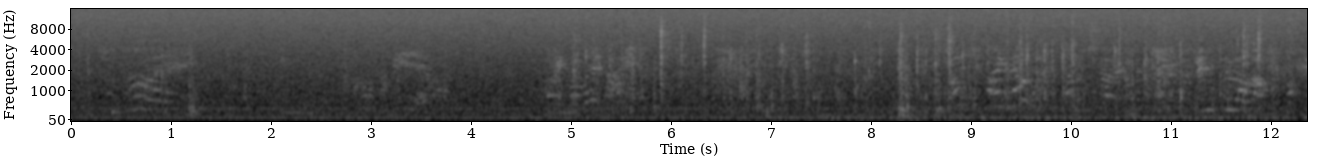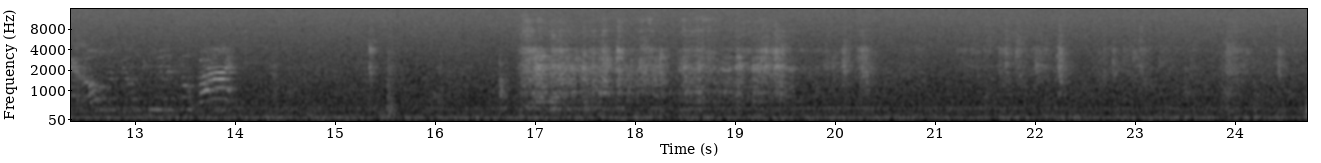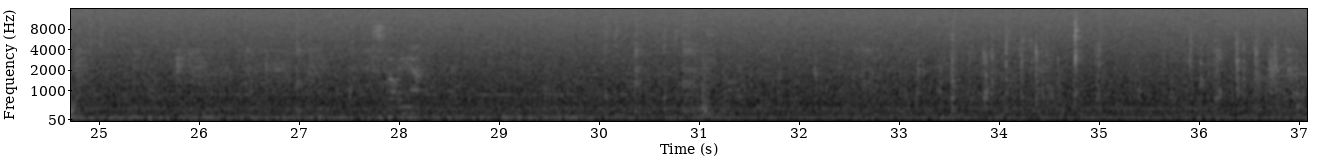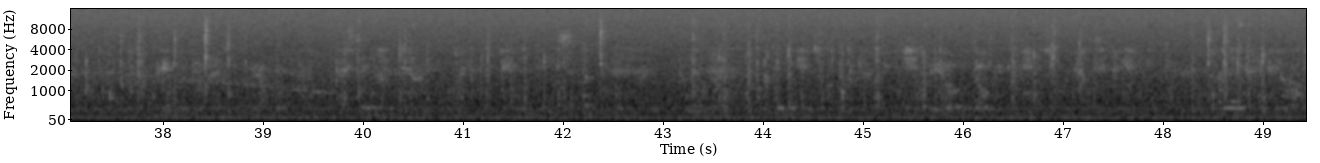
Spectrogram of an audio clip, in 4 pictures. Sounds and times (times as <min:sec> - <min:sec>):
Speech: 0:00.3 - 0:01.3, 0:02.1 - 0:03.8, 0:04.7 - 0:05.8, 0:08.7 - 0:14.1, 0:27.7 - 0:28.3, 0:37.9 - 0:42.7.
